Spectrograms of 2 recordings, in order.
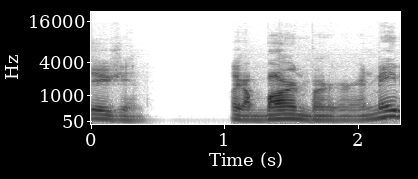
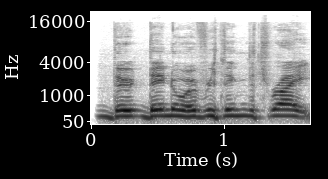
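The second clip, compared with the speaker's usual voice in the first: mock naive fan; 7 semitones higher, 4 dB louder than usual. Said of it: "and being like".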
